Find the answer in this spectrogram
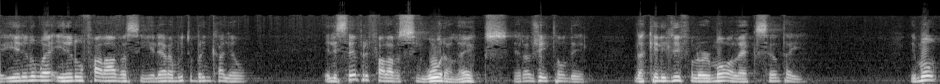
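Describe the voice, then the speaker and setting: A man from Brazil with a São Paulo state accent, preaching a sermon as pastor and telling a personal story while addressing the congregation directly. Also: high-pitched. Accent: Brazilian Portuguese, São Paulo state. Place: church hall.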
